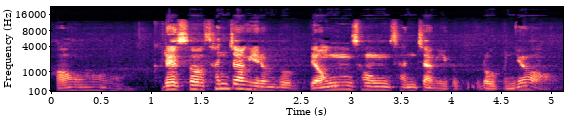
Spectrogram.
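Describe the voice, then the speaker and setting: A man as a calm, determined young leader. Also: fairly low pitch, slow pace. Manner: polite and firm. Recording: long reverb on a voice chat app.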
